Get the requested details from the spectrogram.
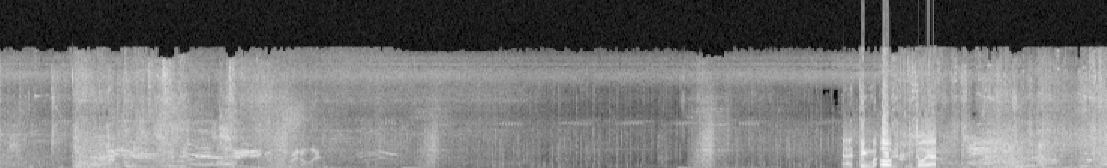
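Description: Weapons clash and strike in combat.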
